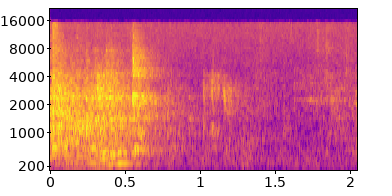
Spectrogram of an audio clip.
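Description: Brief rubbing scrape of a plastic straw being pushed down through a plastic tumbler lid, over the end of a spoken word; then quiet room tone.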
